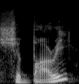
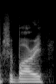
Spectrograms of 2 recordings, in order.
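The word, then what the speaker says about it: shibari: And there's also a really intense Japanese thing called I think it's called Shabari. S H I B S H I B A R I. I could be wrong. Shabari.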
